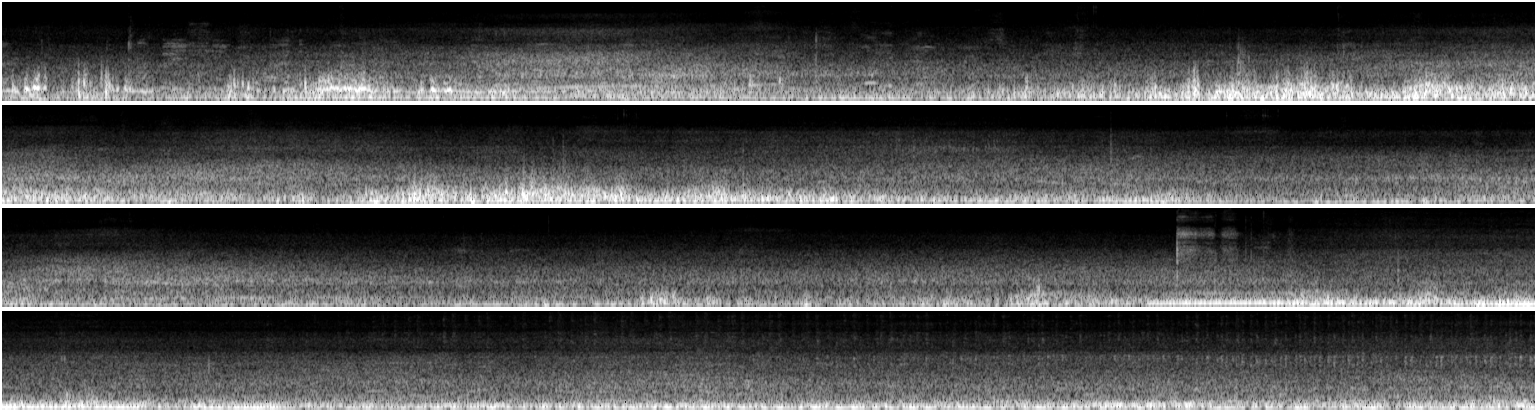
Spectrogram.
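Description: Background voices and street noise, then a car engine comes in suddenly about two-thirds of the way in and runs on with a low, steady note.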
